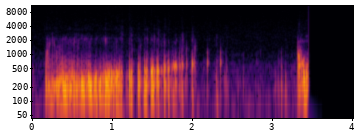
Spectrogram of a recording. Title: My Stomach Growls (2019 Video)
